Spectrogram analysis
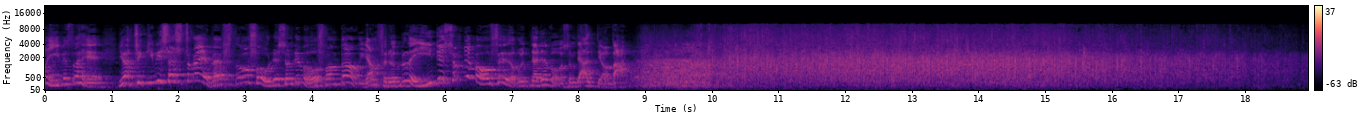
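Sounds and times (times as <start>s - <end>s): audience applauding: 9.0s - 18.9s.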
